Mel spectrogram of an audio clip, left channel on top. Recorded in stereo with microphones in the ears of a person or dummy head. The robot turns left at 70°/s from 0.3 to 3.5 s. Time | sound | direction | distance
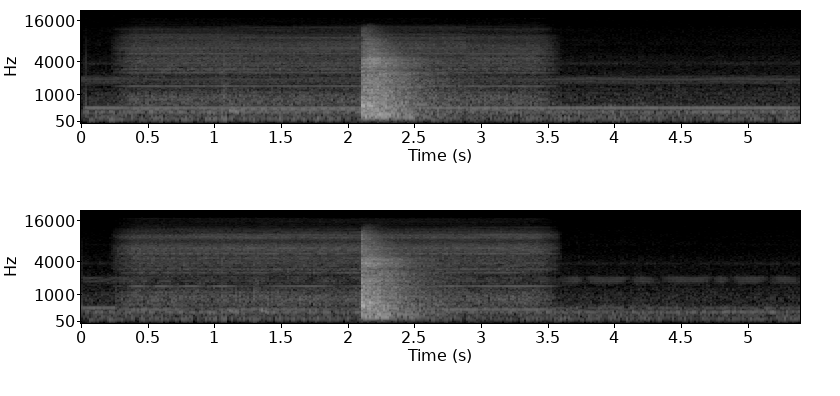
2.1 | a thud | 35° right (ahead or behind) | 1.0 m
